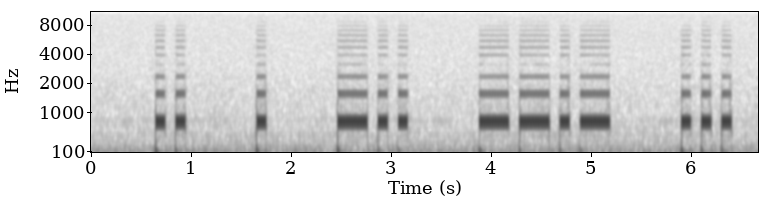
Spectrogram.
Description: Morse code, heard as a keyed tone, about 12 wpm, spaced as for 8 wpm, 780 Hz. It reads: IEDQS
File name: Taviro HA6VA A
